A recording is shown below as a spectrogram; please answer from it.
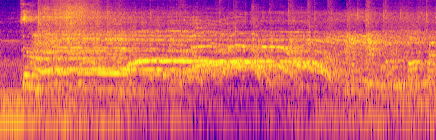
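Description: Music cuts off just after the start, and a crowd cheers and shouts, with long high whoops that rise and fall over the noise.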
